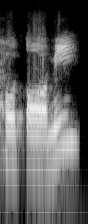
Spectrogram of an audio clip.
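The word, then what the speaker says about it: حطام: Bacanya hutomi. Sudah dicek? Belum? Belum, Sudah? Ustaz. Belum? Belum. Belum. Coba cek. Pastikan hu atau ha atau hi. Jawabnya hutomi. Betul, Hasan.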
